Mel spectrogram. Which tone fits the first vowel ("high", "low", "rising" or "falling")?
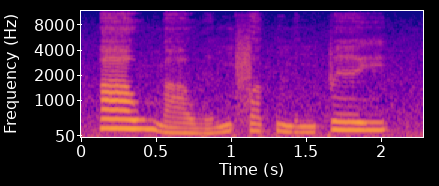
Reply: high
